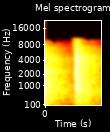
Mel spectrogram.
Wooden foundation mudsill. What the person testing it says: If we start banging on it a little bit though, that sounds pretty solid.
